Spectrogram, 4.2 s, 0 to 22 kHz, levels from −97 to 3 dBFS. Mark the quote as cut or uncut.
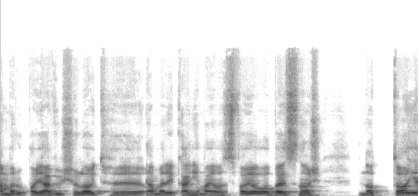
cut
